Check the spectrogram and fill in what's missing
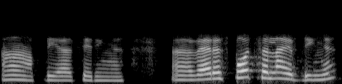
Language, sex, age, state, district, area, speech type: Tamil, female, 18-30, Tamil Nadu, Krishnagiri, rural, conversation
